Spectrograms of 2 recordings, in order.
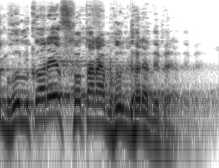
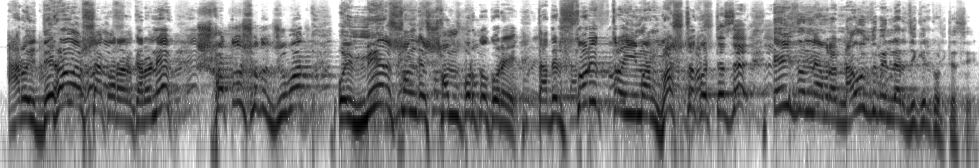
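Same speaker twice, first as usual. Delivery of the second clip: high, swooping, indignant retelling; impassioned preaching; 6 semitones higher than usual. Retold or imitated. Disciples explain their protest to their master, impassioned high preaching.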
